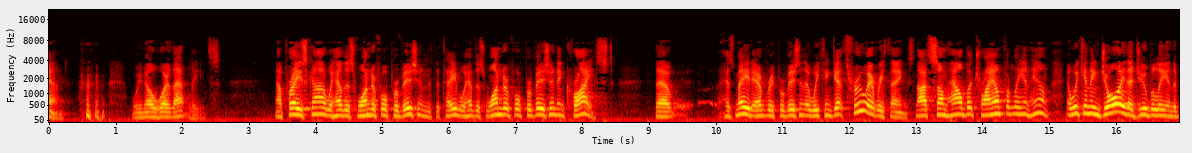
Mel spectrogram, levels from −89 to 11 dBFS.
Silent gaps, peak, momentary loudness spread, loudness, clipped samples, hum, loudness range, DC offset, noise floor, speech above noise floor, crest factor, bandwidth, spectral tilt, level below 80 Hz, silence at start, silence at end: none; -4 dBFS; 13 LU; -24 LUFS; under 0.1%; none; 5 LU; under 0.1%; -56 dBFS; 33 dB; 20 dB; 9.4 kHz; -6.5 dB/octave; -52 dBFS; 0 s; 0 s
